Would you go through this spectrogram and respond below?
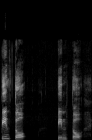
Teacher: Don't forget to stop the sound at the end. That's called a glottal stop.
